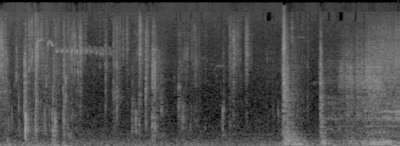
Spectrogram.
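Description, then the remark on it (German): Footsteps and small clicks outdoors, then a car engine turns over and settles into a steady, growing rumble as the vehicle begins to pull away. “Mein Auto steht gleich da vorn.”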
